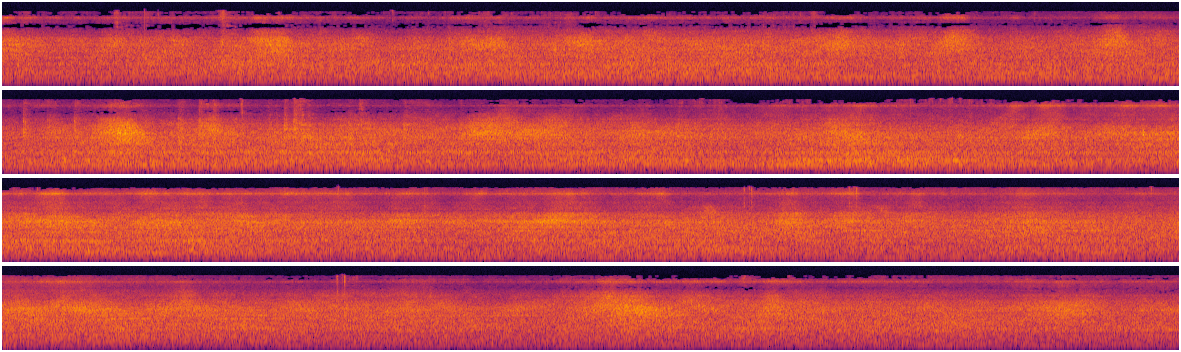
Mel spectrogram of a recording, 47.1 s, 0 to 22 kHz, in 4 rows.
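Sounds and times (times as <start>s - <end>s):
jet engines roaring: 0.0s - 47.0s.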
